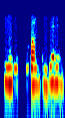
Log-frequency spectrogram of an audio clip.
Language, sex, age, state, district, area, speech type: Telugu, female, 18-30, Andhra Pradesh, Visakhapatnam, urban, conversation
